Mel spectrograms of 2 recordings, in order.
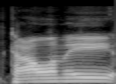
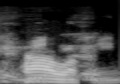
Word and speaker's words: Ptolemy: That's Ptolemy. Yeah, It's Ptolemy. Yeah, the P is silent. It's E-T. kind of like the S in Illinois.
